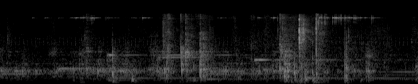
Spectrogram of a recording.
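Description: A kitten mewing briefly over light background music, with scattered small clicks and knocks, the sharpest about three seconds in.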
